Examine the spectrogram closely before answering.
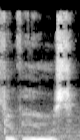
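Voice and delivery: plain reading voice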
